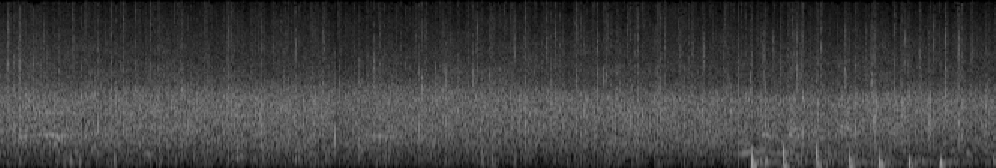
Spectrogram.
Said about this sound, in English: Can we give a round of applause to these fellows?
